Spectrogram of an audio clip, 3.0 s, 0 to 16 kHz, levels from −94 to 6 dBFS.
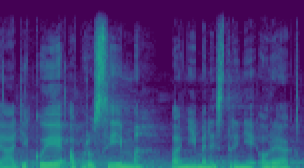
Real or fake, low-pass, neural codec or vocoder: real; 14.4 kHz; none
